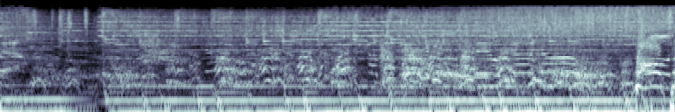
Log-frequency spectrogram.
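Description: Repeated dog barks cut through a loud, bass-heavy music track, recurring at intervals against the steady beat rather than standing alone.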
